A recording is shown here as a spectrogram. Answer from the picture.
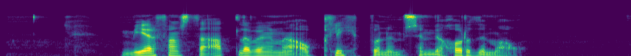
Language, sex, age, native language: Icelandic, male, 20-29, Icelandic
